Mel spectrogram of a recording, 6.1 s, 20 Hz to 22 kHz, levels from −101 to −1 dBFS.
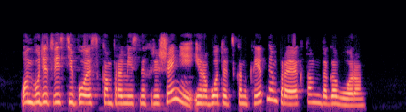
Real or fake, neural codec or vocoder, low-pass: real; none; 7.2 kHz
